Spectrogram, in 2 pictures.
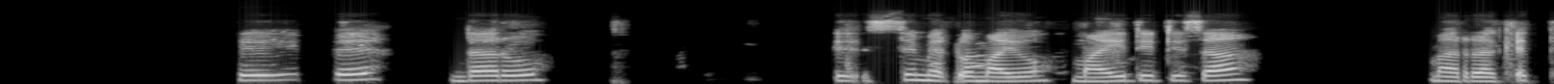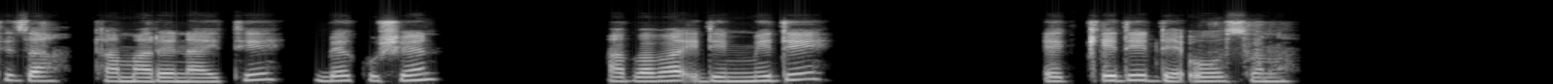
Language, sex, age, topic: Gamo, female, 18-24, government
